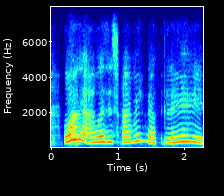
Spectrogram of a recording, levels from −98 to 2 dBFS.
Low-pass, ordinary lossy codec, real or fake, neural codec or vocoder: 7.2 kHz; Opus, 16 kbps; fake; codec, 24 kHz, 1 kbps, SNAC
